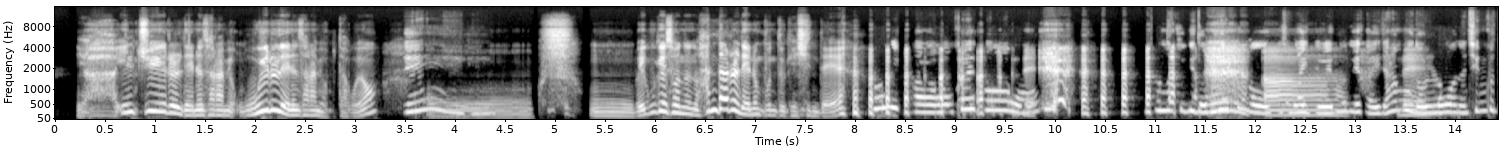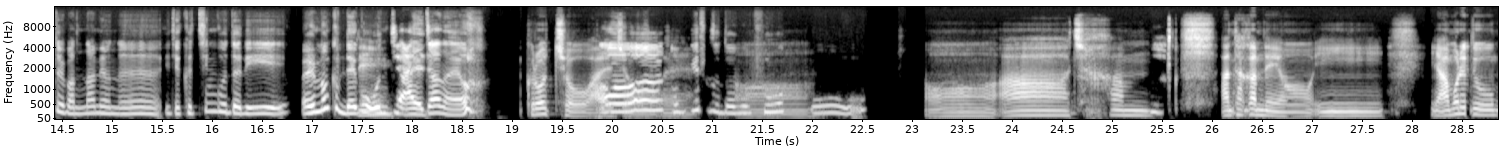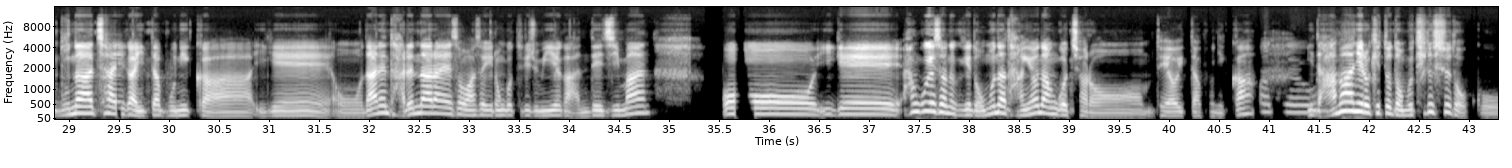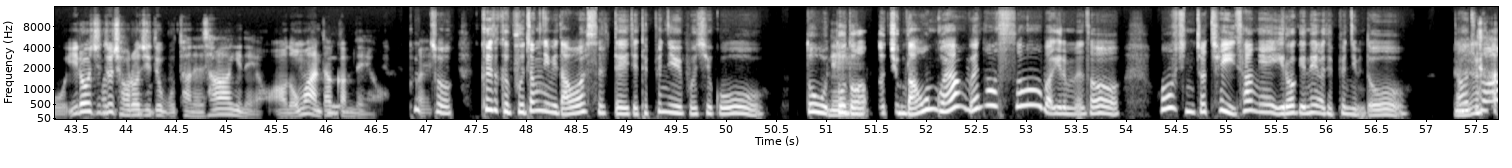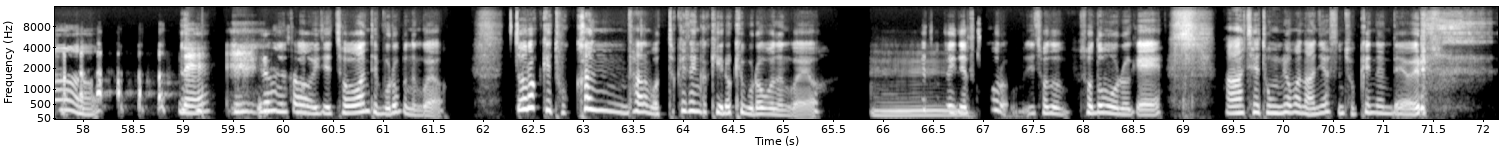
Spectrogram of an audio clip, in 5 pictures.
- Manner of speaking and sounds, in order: laugh; laughing while speaking: "네"; laugh; laughing while speaking: "알잖아요"; tsk; sigh; laugh; laughing while speaking: "네"; laugh; laughing while speaking: "이랬"; laugh
- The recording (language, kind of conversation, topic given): Korean, advice, 업무와 사생활 사이에 어떻게 명확한 경계를 만들 수 있을까요?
